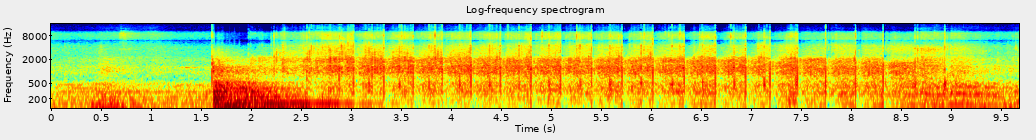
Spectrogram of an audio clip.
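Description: A sudden heavy thud about one and a half seconds in, then audience applause, a dense run of claps with some sharp ones close by, dying down near the end.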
